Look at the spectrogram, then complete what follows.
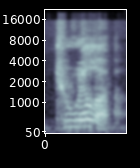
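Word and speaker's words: Tooele: it's pronounced Eton okay thesis how do you pronounce that Utah Town tuilla TOA okay okay yep I would have rhymed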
